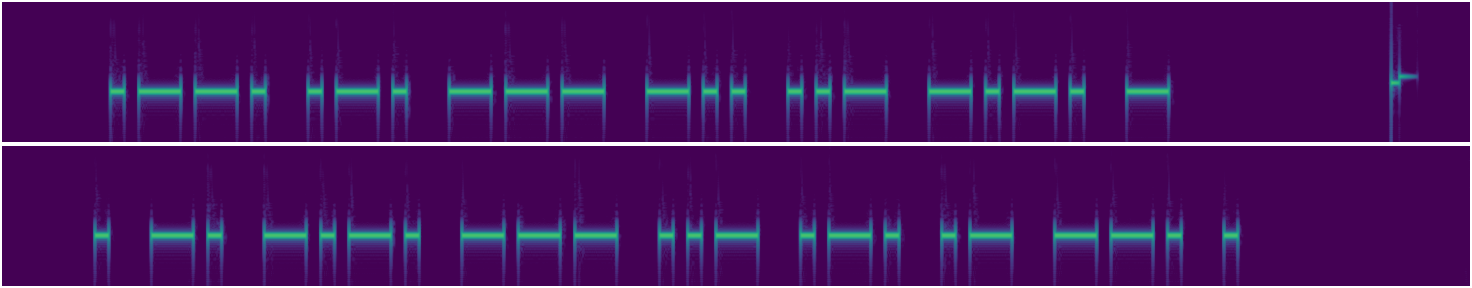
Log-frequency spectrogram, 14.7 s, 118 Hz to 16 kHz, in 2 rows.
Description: Morse code, heard as a keyed tone, about 17 wpm, 700 Hz. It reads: PRODUCT ENCOURAGE
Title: Sentences from Top 1400 Words - New Word Drill Alt - 17wpm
